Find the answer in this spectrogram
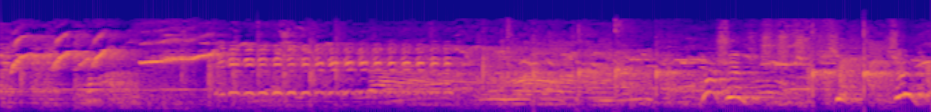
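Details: Caged greater green leafbird (Chloropsis sonnerati) in a continuous fast varied song of whistles, chattering trills and buzzy mimicked notes, other cage birds faintly behind; finding: greater green leafbird.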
